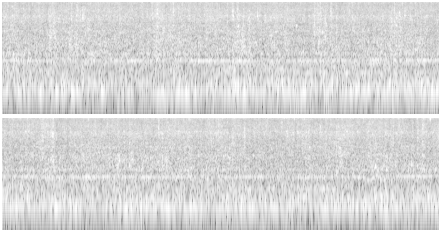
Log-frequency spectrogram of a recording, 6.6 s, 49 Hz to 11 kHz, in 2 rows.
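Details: Suzuki DF2.5 2.5 HP outboard in water test after no-start repair, fuel valve and tank vent open: single-cylinder buzz at steady constant speed over water splash, no stumbling or surging; normal running.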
